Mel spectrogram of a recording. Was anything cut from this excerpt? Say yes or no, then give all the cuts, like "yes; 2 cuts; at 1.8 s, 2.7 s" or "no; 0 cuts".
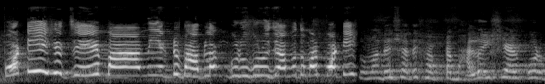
yes; 1 cut; at 3.5 s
